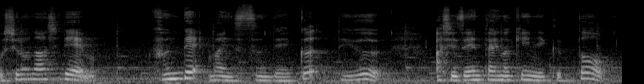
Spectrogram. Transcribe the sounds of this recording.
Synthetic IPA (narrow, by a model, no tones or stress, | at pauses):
ɯ̟ɕiɾo̞naaɕid̪e̞ | ɸɯ̟̃nd̪e̞maeɲ̟isɨ̥sɨ̃nd̪e̞ikɯ̟t̪ːe̞jɯ̟ː | aɕizẽ̞nt̪aino̞kʲĩɲ̟ʲːikɯ̟t̪o̞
